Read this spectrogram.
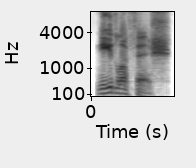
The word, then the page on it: needlefish: American English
